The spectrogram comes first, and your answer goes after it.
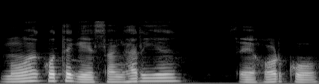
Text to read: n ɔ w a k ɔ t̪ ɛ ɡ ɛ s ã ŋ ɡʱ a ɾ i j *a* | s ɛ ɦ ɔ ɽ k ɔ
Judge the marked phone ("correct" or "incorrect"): incorrect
